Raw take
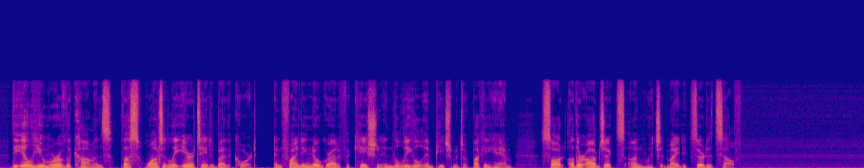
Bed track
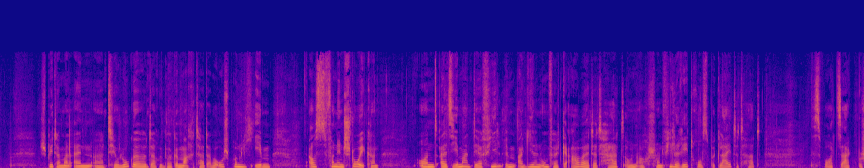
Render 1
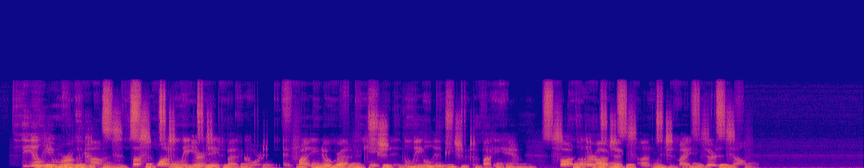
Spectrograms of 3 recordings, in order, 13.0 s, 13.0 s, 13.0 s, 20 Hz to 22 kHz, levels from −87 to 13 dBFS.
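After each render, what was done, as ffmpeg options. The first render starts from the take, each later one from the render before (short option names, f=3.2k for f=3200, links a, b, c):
-filter_complex "[0:a]asplit=2[a][b];[b]adelay=45,volume=-3dB[c];[a][c]amix=inputs=2:normalize=0,acrossover=split=450|4900[d][e][f];[e]adelay=140[g];[d]adelay=330[h];[h][g][f]amix=inputs=3:normalize=0"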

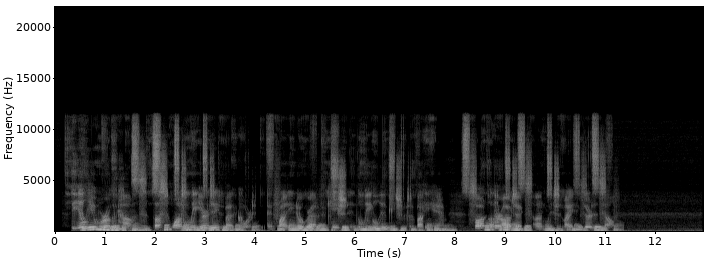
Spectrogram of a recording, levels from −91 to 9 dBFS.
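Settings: -af "volume=-8dB"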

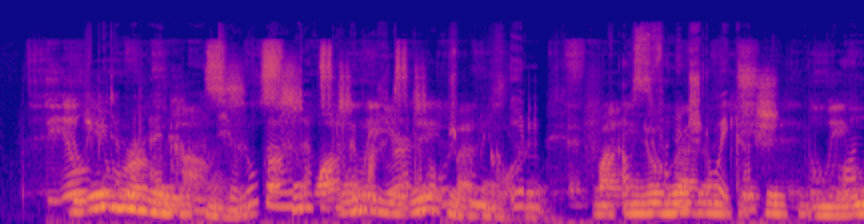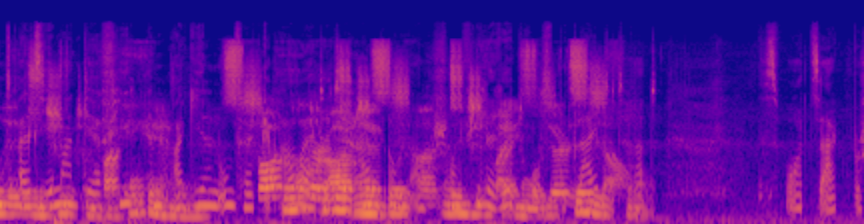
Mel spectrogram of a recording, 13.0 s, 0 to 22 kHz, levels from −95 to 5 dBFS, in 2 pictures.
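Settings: -filter_complex "[1:a]volume=-14.5dB[a];[0:a][a]amix=inputs=2:normalize=0"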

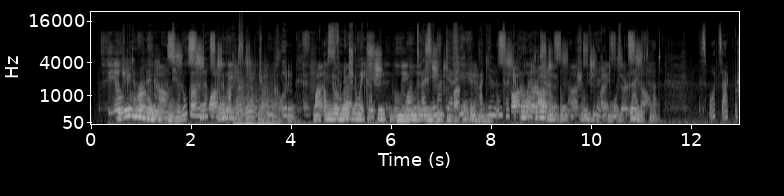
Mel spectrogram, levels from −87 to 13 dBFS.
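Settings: -filter_complex "[0:a]asettb=1/sr,asplit=3[a][b][c];[a]atrim=end=2.854[d];[b]atrim=start=2.85:end=3.78,asetpts=PTS-STARTPTS,afade=t=in:d=0.004:c=qsin,afade=t=out:st=0.926:d=0.004:c=qsin,aeval=exprs='max(val(0),0)':c=same[e];[c]atrim=start=3.776[f];[d][e]acrossfade=d=0.004:c1=hsin:c2=qsin[g];[g][f]acrossfade=d=0.004:c1=qsin:c2=hsin,asettb=1/sr,asplit=3[h][i][j];[h]atrim=end=6.094[k];[i]atrim=start=6.09:end=7.64,asetpts=PTS-STARTPTS,afade=t=in:d=0.004:c=qsin,afade=t=out:st=1.546:d=0.004:c=qsin,asplit=2[l][m];[m]adelay=17,volume=-3dB[n];[l][n]amix=inputs=2:normalize=0,atrim=end_sample=68355[o];[j]atrim=start=7.636[p];[k][o]acrossfade=d=0.004:c1=hsin:c2=qsin[q];[q][p]acrossfade=d=0.004:c1=qsin:c2=hsin,asettb=1/sr,asplit=3[r][s][t];[r]atrim=end=9.204[u];[s]atrim=start=9.2:end=10.76,asetpts=PTS-STARTPTS,afade=t=in:d=0.004:c=qsin,afade=t=out:st=1.556:d=0.004:c=qsin,acompressor=threshold=-37dB:ratio=2:attack=3.2:release=140:knee=1:detection=peak[v];[t]atrim=start=10.756[w];[u][v]acrossfade=d=0.004:c1=hsin:c2=qsin[x];[x][w]acrossfade=d=0.004:c1=qsin:c2=hsin"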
